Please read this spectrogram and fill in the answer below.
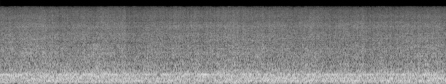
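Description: Steady, loud drone of factory machinery, an even mechanical hum with a few constant held tones running through it.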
